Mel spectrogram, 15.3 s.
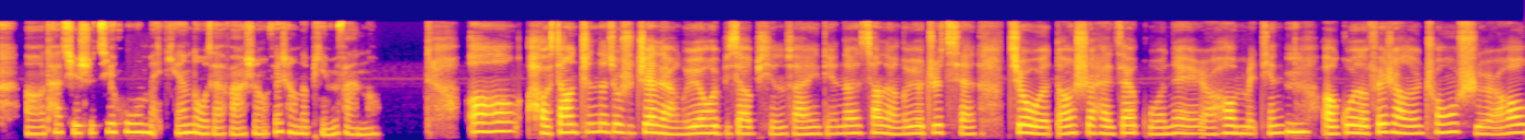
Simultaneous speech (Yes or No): No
